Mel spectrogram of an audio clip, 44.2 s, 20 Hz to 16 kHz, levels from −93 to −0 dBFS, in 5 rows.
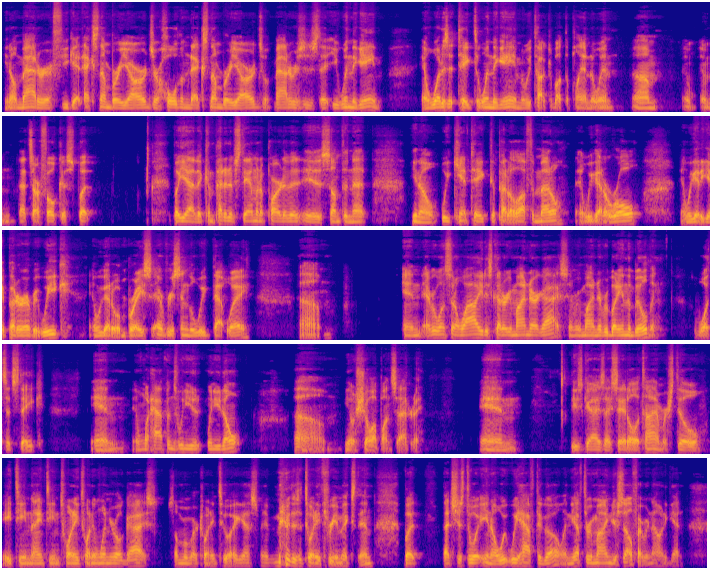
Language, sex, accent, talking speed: English, male, American, 250 wpm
